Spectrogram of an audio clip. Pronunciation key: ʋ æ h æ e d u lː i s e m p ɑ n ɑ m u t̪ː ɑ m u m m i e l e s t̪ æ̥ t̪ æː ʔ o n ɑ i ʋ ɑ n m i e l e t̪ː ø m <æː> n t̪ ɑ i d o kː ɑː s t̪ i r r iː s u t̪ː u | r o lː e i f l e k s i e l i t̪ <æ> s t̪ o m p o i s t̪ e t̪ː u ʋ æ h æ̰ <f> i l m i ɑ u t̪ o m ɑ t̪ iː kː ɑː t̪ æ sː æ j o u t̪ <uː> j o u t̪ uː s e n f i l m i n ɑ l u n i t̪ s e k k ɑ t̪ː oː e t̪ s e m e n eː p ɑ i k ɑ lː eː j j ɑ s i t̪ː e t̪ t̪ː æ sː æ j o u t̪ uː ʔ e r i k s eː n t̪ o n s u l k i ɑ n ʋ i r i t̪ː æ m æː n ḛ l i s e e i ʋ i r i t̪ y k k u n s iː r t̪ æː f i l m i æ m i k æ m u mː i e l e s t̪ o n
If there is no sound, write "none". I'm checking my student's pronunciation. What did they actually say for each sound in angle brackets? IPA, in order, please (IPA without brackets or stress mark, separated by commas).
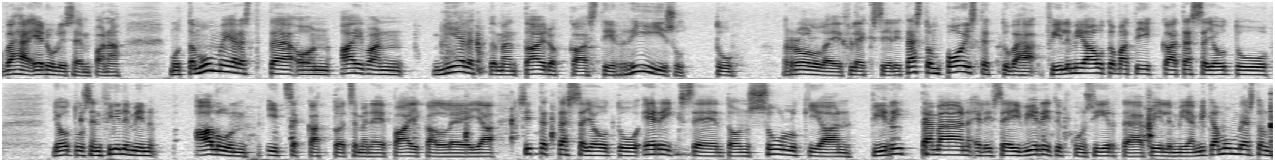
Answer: æ, æ, f, uː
